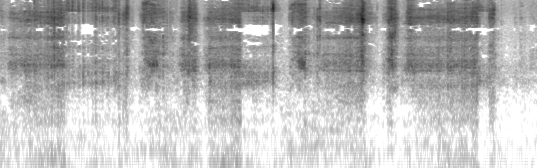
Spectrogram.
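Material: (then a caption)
Soap. A metal knife blade carves and scrapes flakes off the edge of a solid, palm-sized oval bar of dry pink soap held in one hand. The result is a run of dry, crisp scraping strokes, bright and hissy, each with a sharp tick where the blade bites and almost no low end.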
